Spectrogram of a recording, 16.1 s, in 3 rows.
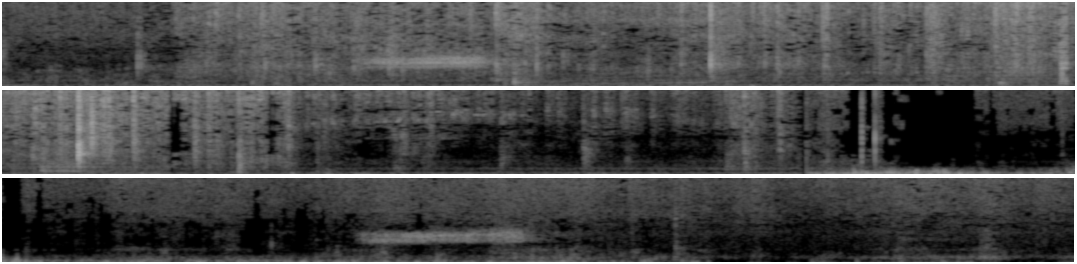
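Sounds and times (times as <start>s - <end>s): dove cooing: 1.6s - 4.1s.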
